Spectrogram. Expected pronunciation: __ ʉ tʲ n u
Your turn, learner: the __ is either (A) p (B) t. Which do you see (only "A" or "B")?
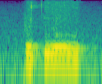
A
